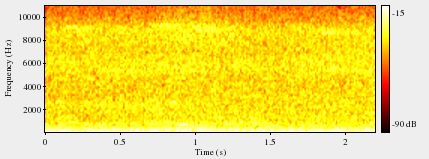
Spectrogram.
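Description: Steady low rumble and hiss of outdoor background noise, with no distinct event.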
